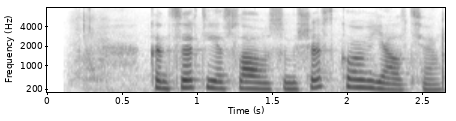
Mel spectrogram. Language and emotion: Russian, neutral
